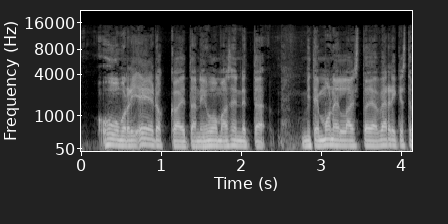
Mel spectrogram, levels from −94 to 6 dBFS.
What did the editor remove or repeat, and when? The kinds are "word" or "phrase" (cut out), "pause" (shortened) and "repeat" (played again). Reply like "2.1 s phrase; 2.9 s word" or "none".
none

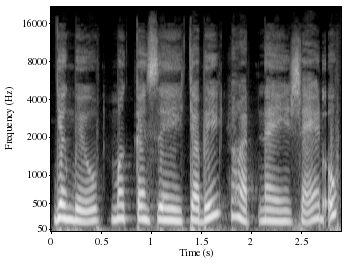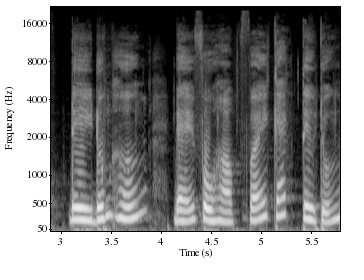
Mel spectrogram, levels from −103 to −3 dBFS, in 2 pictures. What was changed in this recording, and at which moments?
1.8 s word; 2.7 s word

